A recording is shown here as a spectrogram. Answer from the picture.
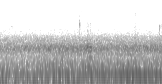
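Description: Kawasaki Ninja sport bike engine idling steadily with a low, even hum.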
